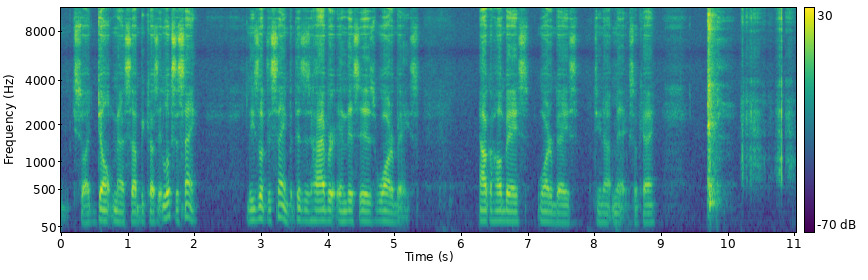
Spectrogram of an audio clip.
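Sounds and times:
person coughing: 0:09.7 - 0:10.1.

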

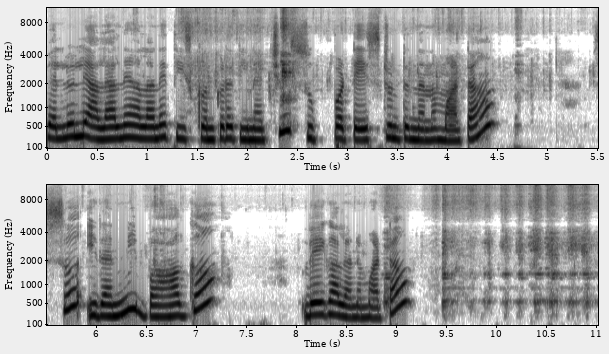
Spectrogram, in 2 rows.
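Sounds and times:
hot oil sizzling in pan: 0:01.2 - 0:07.1, 0:08.6 - 0:11.0.

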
